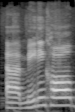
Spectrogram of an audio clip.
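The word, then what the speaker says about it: Matte-in Call: it's shade number 114 matingcall but it's spelled matte in call this like a perfect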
